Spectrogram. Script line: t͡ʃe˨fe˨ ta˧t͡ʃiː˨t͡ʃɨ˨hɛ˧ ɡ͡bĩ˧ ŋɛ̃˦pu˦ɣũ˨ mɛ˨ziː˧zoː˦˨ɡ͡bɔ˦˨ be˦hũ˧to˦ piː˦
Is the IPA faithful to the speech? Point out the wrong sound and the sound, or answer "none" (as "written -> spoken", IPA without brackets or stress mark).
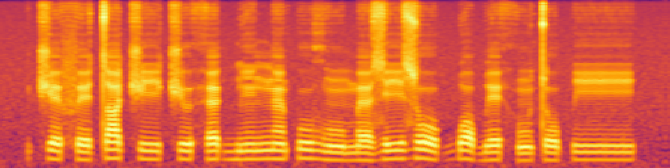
none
